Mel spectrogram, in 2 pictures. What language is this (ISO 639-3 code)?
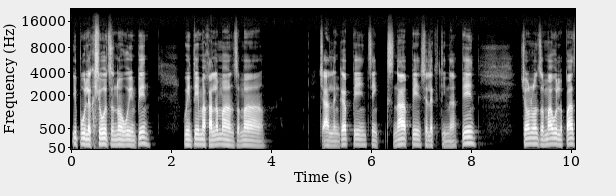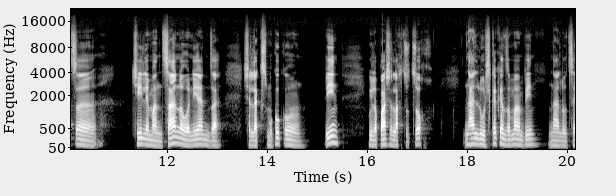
tlp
